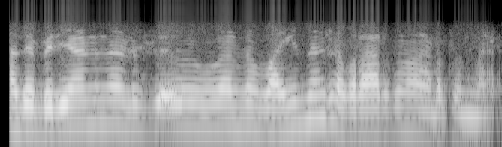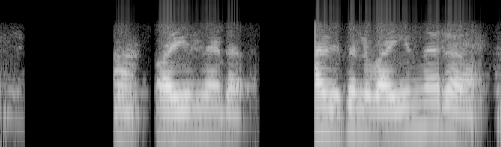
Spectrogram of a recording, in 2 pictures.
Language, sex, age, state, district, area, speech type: Malayalam, female, 60+, Kerala, Thiruvananthapuram, urban, conversation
